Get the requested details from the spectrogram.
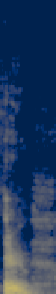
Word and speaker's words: through: Então, to hesitate is, e essa palavra through, não entre em pânico quando você vir T-H-R-O-U-G-H, oh my, não, through, ok? A pronúncia dela é bastante simples, mas tem que começar com a linguinha lá na pontinha dos dentes da frente, ó, linguinha pra fora da boca mesmo, through.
